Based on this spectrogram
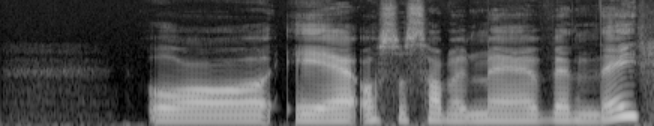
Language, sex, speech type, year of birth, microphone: Norwegian, female, spontaneous, 1982, Sennheiser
